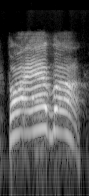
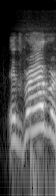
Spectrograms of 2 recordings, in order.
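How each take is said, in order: First: Forever with a light Boston accent, the r dropped. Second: Said in the usual way. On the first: Shown as a demonstration. Teacher jokes to his class in a Boston accent. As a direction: say forever the Boston way, r-less and drawn out. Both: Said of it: "Or as we say in Boston".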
